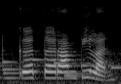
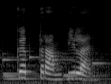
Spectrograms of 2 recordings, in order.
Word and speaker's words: keterampilan: tohnya yaitu yang pertama kata keterampilan diucapkan keterampilan bukan ketrampilan yang kedua kata Apotek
